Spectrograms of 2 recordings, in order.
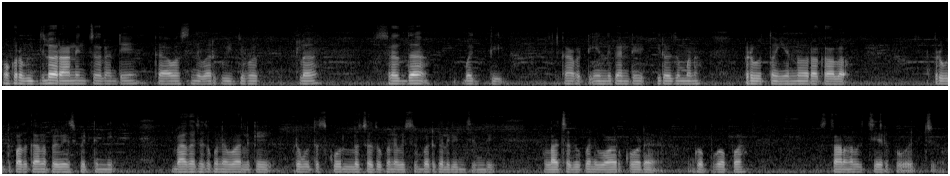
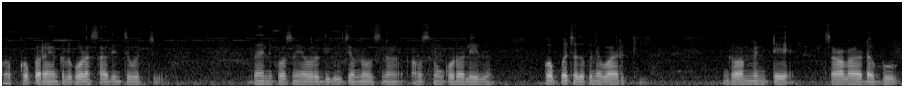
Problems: background sounds at intervals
